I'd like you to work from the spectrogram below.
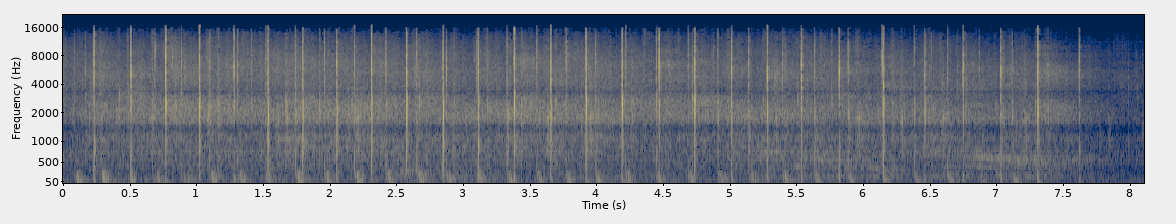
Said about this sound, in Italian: Vabbè, un applauso.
